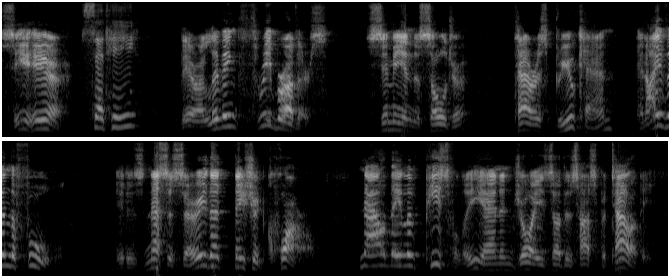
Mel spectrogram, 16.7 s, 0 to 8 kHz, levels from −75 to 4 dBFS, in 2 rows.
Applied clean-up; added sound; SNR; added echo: none; none; none; none.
